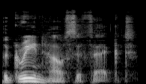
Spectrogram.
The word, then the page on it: greenhouse effect: British English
